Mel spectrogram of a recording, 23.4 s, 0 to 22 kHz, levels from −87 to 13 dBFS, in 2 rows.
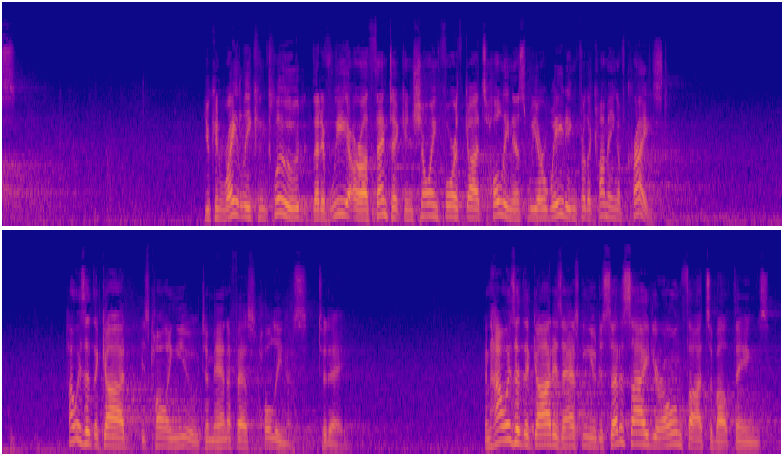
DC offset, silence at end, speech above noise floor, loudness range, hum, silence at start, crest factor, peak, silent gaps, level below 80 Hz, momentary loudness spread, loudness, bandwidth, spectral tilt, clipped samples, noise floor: under 0.1%; 0 s; 30 dB; 11 LU; none; 0 s; 20 dB; -6 dBFS; none; -64 dBFS; 13 LU; -25 LUFS; 12 kHz; -5.5 dB/octave; under 0.1%; -54 dBFS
